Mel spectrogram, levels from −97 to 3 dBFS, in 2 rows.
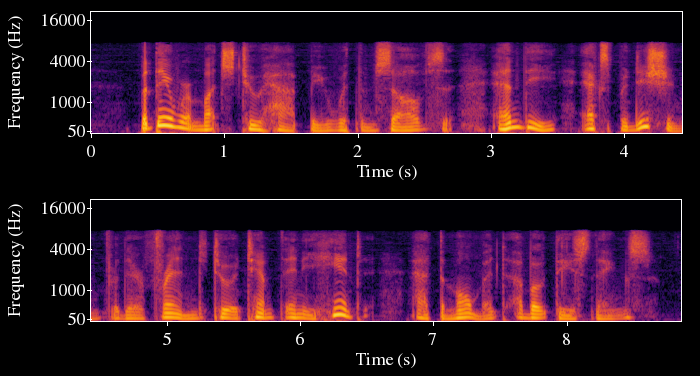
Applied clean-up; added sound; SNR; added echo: none; none; none; none.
